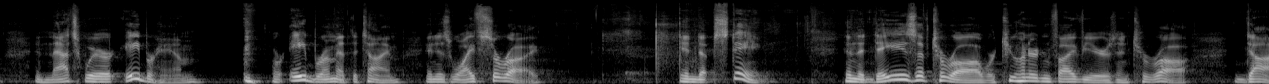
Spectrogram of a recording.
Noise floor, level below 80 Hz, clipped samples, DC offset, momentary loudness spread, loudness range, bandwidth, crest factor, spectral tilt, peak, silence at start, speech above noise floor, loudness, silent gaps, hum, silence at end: -55 dBFS; -56 dBFS; under 0.1%; under 0.1%; 15 LU; 5 LU; 19 kHz; 20 dB; -5 dB/octave; -6 dBFS; 0.35 s; 32 dB; -24 LUFS; none; none; 0 s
